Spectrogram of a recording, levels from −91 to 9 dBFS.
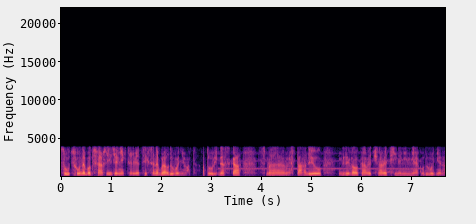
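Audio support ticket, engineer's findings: GSM full-rate codec, throughout. Speech buzzy and gravelly, band held to about 300 Hz to 3.7 kHz with nothing above 3.8 kHz. Likely cause: a 13 kbps GSM full-rate leg. The rough, pulse-driven texture comes from a coarse regular-pulse excitation, not from the watery swirl of a low-bitrate transform codec.

USB whine, 3.13 to 7.24 s. Steady tone at 1 kHz, roughly 25 dB below the speech. Probable component: USB interface or hub, with 1 ms frame current leaking through power or ground. Mains hum would sit at 50 or 60 Hz and its harmonics, not a clean 1 kHz.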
